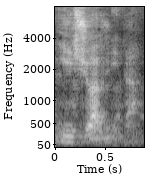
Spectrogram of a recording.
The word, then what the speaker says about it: 예슈아: 하나님이 바로 예슈아 그나 본래 발음이 예슈아 이거를 이제 헬라 말로 예수라고 번역된 것을 우리 한국말은 예수라고 번역한 거예요 중국 말에는 야소라 번역합니다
